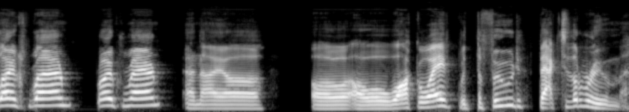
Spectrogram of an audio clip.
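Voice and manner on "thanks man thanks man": talking with mouth full, higher. Thanking a character in the game: mouth full of bread. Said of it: "with my mouth still full of bread".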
